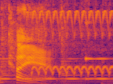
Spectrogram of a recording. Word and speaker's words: Cayenne: I'm Cayenne. It looks like, but it's actually pronounced like Cayenne the Pepper, or like Cheyenne, Wyoming, but without the H or the Wyoming.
